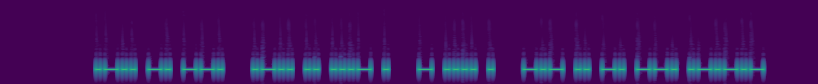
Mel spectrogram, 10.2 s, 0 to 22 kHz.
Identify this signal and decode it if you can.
Morse code, heard as a keyed tone, about 22 wpm, 700 Hz. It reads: LNG LIVE THE KING.
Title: Sentences from Top 400 Words and Abbreviations 22wpm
